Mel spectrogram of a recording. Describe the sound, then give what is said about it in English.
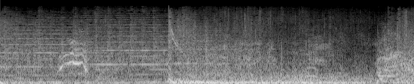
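An explosive thrown onto the ground goes off in a sudden loud blast that rolls into a sustained roaring rumble, with another sharp hit near the end. “Doc twirls Winona and she throws an explosive on the ground”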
